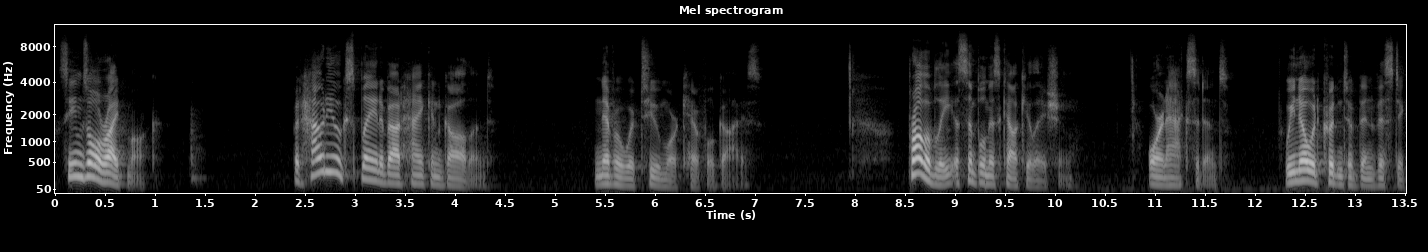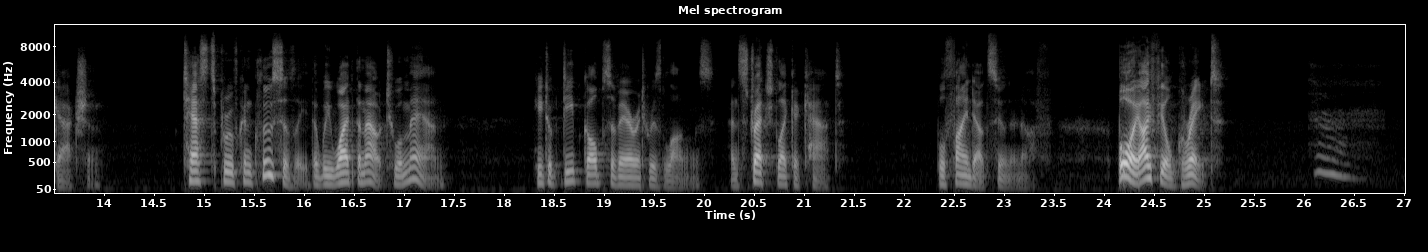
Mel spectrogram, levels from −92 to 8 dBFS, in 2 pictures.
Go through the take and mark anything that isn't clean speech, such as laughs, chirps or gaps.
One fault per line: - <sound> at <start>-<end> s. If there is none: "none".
- sigh at 26.0-26.8 s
